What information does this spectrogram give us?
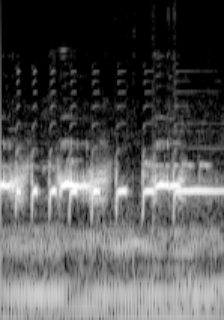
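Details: Bangkok-type zebra dove, or perkutut, singing to stimulate breeding urge: loud, clear, ringing coo notes broken into short bursts and sustained tones, rhythmic and melodious, with a low droning hum beneath.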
